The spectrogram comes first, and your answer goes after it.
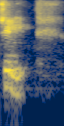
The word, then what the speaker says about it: Chile: country Chile this is not called CH it's pronounced Chile and this is a South American country uh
